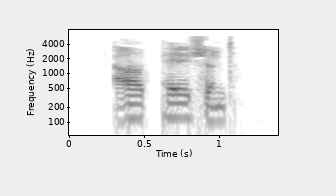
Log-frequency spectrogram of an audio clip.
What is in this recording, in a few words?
"outpatient", English; adjectives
